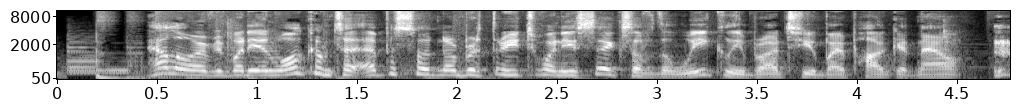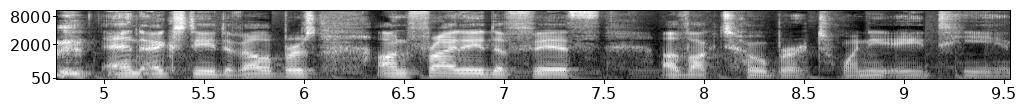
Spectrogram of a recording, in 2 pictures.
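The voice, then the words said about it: Slightly sick, under-the-weather voice. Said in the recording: “if you can't hear it in my voice already, I am your slightly under the weather cross-country podcaster”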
